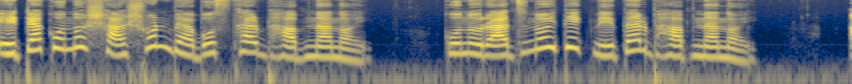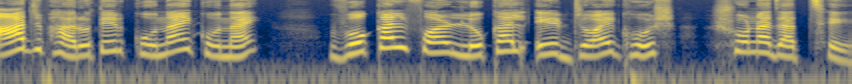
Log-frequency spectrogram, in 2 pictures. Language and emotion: Bengali, neutral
